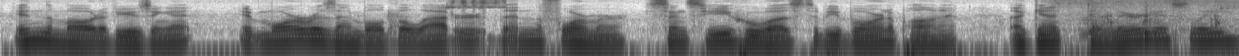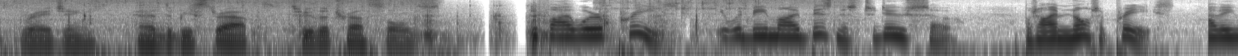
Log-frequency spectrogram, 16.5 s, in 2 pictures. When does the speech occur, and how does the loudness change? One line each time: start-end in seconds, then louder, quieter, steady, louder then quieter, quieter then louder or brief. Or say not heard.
0.1-16.4 steady.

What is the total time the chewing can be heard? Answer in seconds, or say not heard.
6 s.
